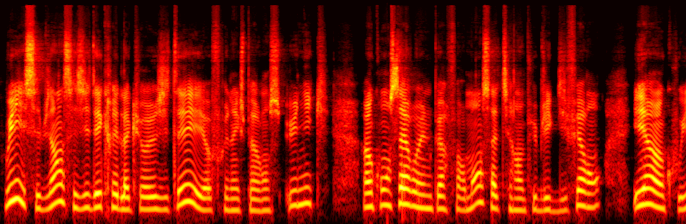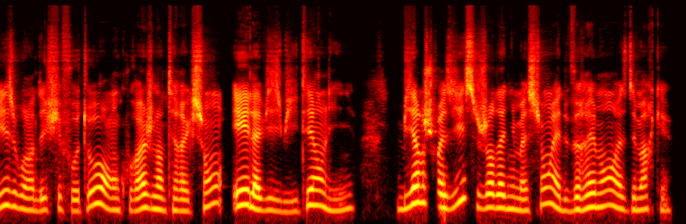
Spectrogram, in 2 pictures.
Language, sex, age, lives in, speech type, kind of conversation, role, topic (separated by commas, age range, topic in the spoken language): French, female, 25-29, France, read, expert-assistant, expert, Comment se former au marketing en utilisant ce qu’on observe dans la vie quotidienne ?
